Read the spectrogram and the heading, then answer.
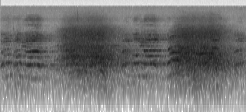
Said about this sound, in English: You can hear them cheering in Cantonese, "Go Hong Kong people," and "Step down Carrie Lam," who was, of course, their top leader.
